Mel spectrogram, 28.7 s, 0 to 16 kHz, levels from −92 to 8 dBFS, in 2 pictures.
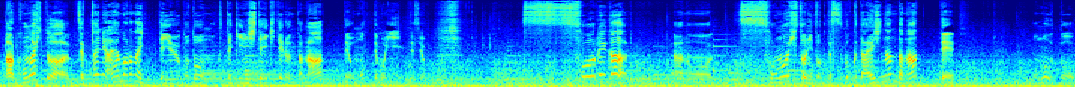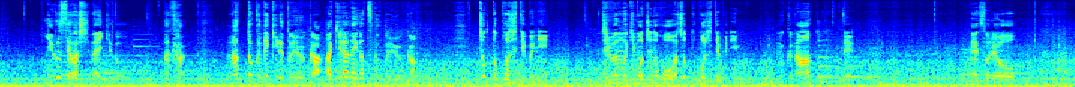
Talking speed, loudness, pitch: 290 characters per minute, -27 LUFS, 80 Hz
